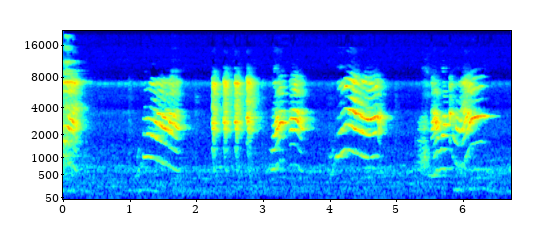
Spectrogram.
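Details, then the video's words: Pet parrot making varied sounds indoors: falling whistles, a quick burst of rapid clicking notes, and wavering harmonic speech-like phrases, each separated by brief silence. "parrot sound"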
